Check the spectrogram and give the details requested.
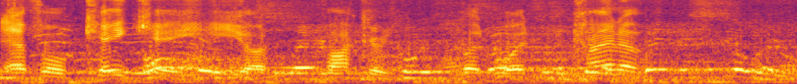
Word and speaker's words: Fokker: It's spelled F-O-K-K-E-R, Fokker.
